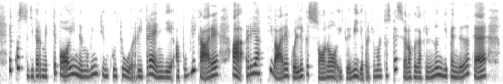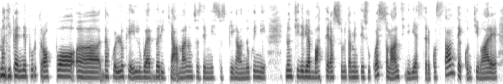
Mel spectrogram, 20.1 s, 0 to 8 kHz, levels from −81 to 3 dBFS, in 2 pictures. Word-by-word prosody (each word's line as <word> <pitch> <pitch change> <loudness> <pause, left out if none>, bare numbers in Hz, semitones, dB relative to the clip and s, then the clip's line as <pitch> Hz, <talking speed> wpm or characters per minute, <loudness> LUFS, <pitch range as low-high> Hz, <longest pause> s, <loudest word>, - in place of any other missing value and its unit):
e 365 - 0
questo 435 +2 -1
ti 185 - -7
permette 185 +4 -3
poi, 230 0 +4
nel 200 -6 -1
momento 230 +9 -6
in 190 - -6
cui 195 0 -8
tu 180 -9 -4
riprendi 175 -4 0
a 175 - -3
pubblicare, 215 - +3 0.3
a 220 -3 +8
riattivare 270 - +1
quelle 160 0 0
che 245 - -6
sono 165 -7 -2
i 155 - -10
tuoi 145 -3 -6
video, 175 -4 -3
perché 160 +5 -11
molto 185 +3 -8
spesso 375 - -6
è - - 0
una 155 +1 -2
cosa 155 -1 -3
che 155 - -9
non 210 +9 -2
dipende 175 -5 -3
da 245 +8 -1
te, 195 -6 +5 0.3
ma 215 0 +4
dipende, 185 -2 +2
purtroppo, 180 0 +3
uhm, 155 -2 +5
da 175 - -3
quello 165 +1 0
che 175 0 -8
il 155 +3 -2
web 155 0 0
richiama, 150 -1 -1
non 165 +1 -6
so 160 0 -9
se 155 +1 -7
mi 145 0 -9
sto 145 +1 -18
spiegando. 140 0 -6
Quindi, 160 -2 -5 0.4
non 180 0 0
ti 180 +2 -7
devi 170 0 +1
abbattere 160 +1 +2
assolutamente 160 0 -4
su 160 +1 -11
questo, 200 +2 -1
ma 130 - +3
anzi 160 +3 -1
devi 140 +2 -2
essere 150 -3 -6
costante 225 - +2
e 165 - -5
continuare, 145 0 +1
170 Hz, 190 wpm, -21 LUFS, 155-195 Hz, 0.4 s, a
